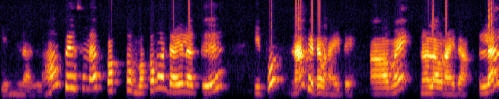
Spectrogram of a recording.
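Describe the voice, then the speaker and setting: A man's voice: high-pitched, very animated, fairly quick, no echo, dull audio, soft background music. A man voicing a young man in a cartoon, a spurned ex-lover who is mocking, sarcastic and scheming. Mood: bitter, mocking.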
